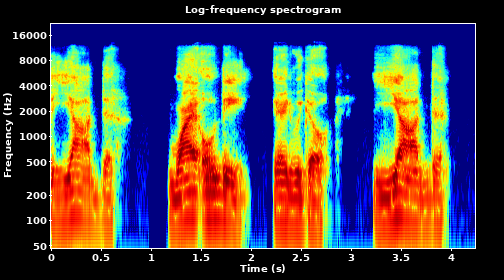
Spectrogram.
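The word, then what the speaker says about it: yod: There's a Hebrew letter called yad, Y-O-D, there we go, yad, that I believe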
